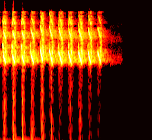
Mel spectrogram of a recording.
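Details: White-eye (cililin) tutor recording with clear voice: about eleven high, bright chirps delivered quickly and evenly over roughly one second, then silence.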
